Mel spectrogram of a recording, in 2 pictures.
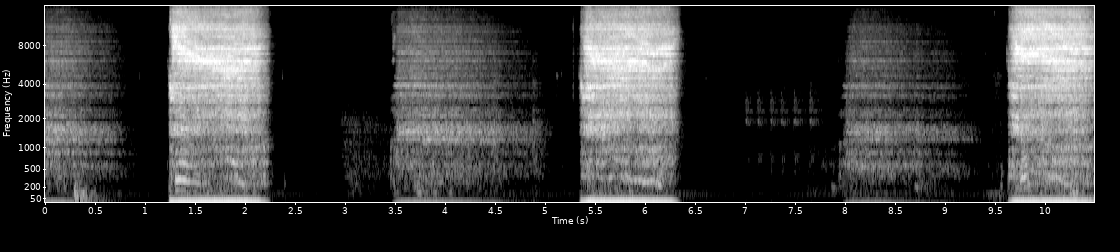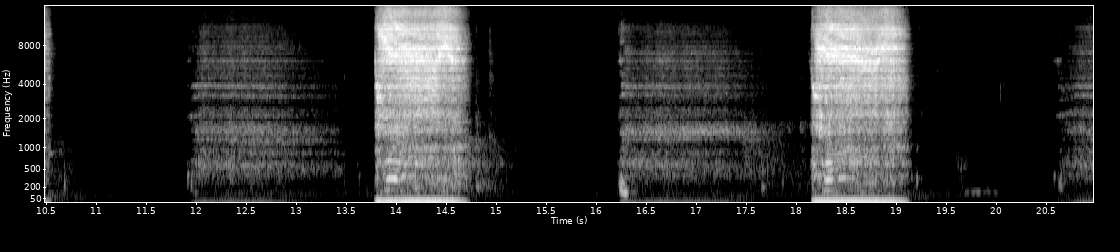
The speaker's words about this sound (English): We're not in any way able to offer medical advice, but if you'd like to do the breathing exercise with us, you're welcome. So let's begin. Exhale.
